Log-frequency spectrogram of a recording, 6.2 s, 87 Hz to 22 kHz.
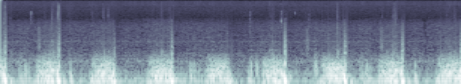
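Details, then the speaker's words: Heartbeat about 78 a minute with a harsh murmur filling systole: holosystolic murmur of a ventricular septal defect, from left-to-right blood flow across the septal defect during systole; an example recording from Wikimedia Commons. "So blood is basically whooshing from left to right across that VSSD during cy and it's causing this sound. Let's actually take a second to listen to that sound so you can hear what does this holo systolic murmur of a VSSD sound like."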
